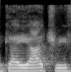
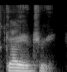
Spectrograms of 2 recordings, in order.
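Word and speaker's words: Gayatri: fairly well known although most theosophy say gatri for some unknown reason um it's there's no stress on the yah um all the syllables are Level so it's gayatry just go straight across like that and it comes from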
